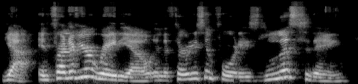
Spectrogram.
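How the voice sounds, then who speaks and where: A woman's voice: medium pitch, big pitch swings, moderate pace. A woman co-hosting an old-time radio podcast, chatting casually and introducing the show in a gushing, theatrical way.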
